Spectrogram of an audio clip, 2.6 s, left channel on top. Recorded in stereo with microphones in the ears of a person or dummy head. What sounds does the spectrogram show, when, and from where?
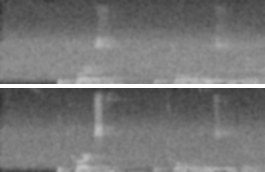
0.6 s a man speaking: 50° right (ahead or behind), 1.1 m; by 2.5 s 55° right (ahead or behind), 2.5 m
